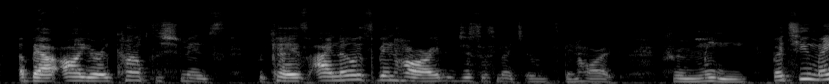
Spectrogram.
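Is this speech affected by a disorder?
Yes: cerebral palsy; since early childhood.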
